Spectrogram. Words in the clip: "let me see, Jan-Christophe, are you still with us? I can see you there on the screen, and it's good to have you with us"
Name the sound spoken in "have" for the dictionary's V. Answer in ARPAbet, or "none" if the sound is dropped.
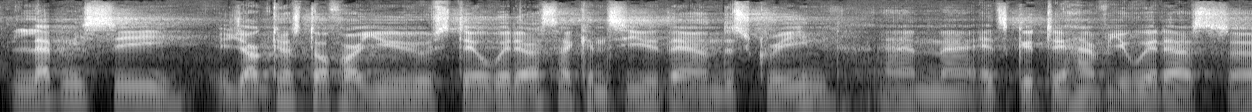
V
